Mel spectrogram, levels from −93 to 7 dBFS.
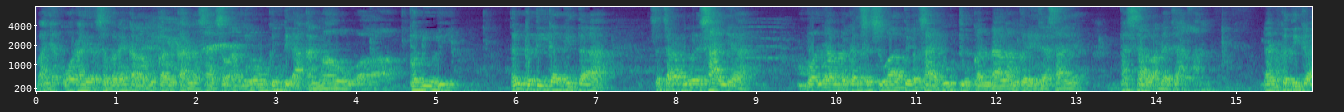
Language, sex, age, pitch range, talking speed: Indonesian, male, 30-49, 85-110 Hz, 140 wpm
